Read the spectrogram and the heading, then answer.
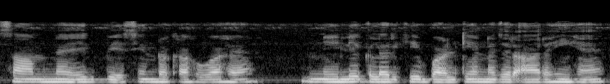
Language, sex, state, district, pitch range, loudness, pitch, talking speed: Hindi, male, Jharkhand, Deoghar, 110-120 Hz, -15 LUFS, 115 Hz, 140 wpm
